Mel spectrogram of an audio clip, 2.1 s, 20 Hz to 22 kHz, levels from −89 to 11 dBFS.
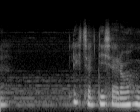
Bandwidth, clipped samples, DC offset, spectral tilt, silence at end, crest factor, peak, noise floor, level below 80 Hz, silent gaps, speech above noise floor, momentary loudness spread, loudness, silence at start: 9.4 kHz; under 0.1%; under 0.1%; -5.5 dB/octave; 0 s; 16 dB; -10 dBFS; -50 dBFS; -78 dBFS; none; 28 dB; 9 LU; -24 LUFS; 0 s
